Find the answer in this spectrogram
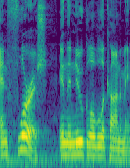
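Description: A man speaks at a moderate pace as faint music sits in the background. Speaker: exchange host welcoming company. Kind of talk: ceremonial speech. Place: stage. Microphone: podium.

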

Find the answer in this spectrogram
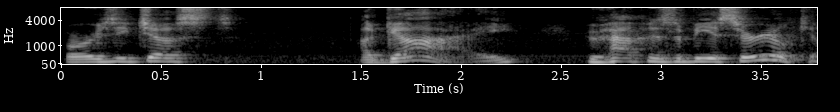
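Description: A man talks at a fairly high pitch. His voice carries vocal fry. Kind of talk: casual commentary talk. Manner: rambling, hesitant.

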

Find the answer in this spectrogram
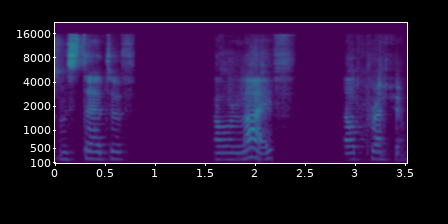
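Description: A very slow woman's voice, bright and sharp in tone, with a non-native accent. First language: not English. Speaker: chess grandmaster and streamer. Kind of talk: chess lesson livestream. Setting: live stream.

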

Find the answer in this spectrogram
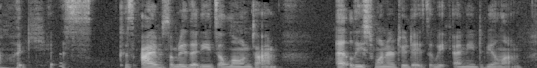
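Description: With an American accent and vocal fry, the speaker talks at a very fast pace. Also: woman, very deep, low pitch for a woman, ordinary pitch variation. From US Midwest (Wisconsin). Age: 40s. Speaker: direct sales team director. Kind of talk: motivational talk, live stream. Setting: Facebook live video. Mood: passionate, emphatic, blunt. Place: home room. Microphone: phone near.

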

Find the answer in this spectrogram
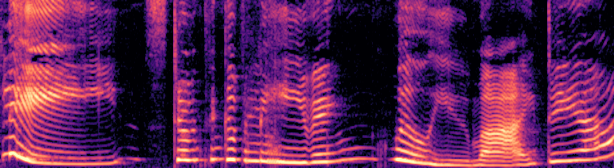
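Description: A woman's shrill, put-on character voice. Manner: threatening.

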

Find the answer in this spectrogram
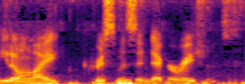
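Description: Noticeable background noise surrounds a woman whose voice sounds dry, with no echo. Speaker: grandmother vlogger. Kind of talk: casual vlog chat. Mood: chatty, animated. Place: street. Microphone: phone near.

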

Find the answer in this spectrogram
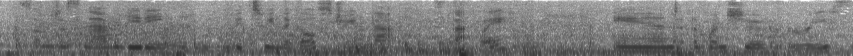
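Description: Against loud background noise, the woman's voice comes across dry, with no echo. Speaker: sailing vlogger. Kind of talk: casual vlog chat. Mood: cheerful and excited. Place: boat. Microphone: phone near.

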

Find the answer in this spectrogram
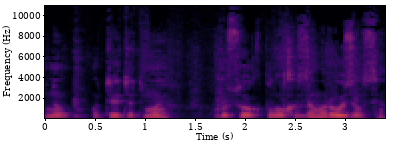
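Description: At a very slow pace, a man speaks over light background noise. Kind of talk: tutorial. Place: kitchen.

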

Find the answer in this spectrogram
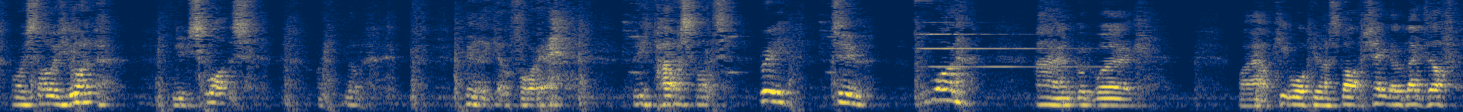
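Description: A man's fairly slow speech with long, frequent pauses and ordinary pitch variation, amid noticeable background noise and audible room echo. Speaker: fitness instructor. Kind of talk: live workout coaching. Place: kitchen. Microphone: camera far.

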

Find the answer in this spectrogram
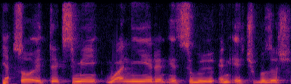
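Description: A man talks with an Arabic accent. His pitch swings very widely. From Egypt. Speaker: hotel finance director. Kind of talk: interview. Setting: video call. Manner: halting.

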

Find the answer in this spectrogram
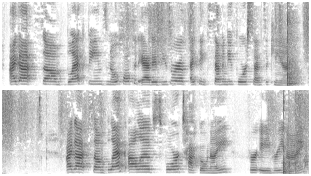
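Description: Through loud background noise, a woman speaks at a fairly slow pace. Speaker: home vlogger. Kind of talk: casual vlog chat. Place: kitchen. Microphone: phone near.

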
